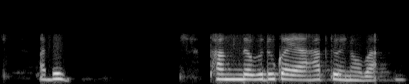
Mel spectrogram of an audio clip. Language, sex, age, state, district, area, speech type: Manipuri, female, 18-30, Manipur, Thoubal, rural, conversation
